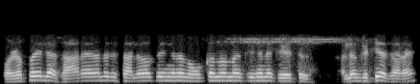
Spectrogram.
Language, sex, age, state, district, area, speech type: Malayalam, male, 60+, Kerala, Alappuzha, rural, conversation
